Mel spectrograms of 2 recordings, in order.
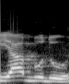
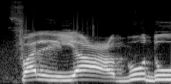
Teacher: یعنی حمزہ پڑھتے ہیں عین کو چھوڑ دیتے ہیں، یعنی عین پڑھتے ہی نہیں ہے، چینج کر دیتے ہیں حمزہ میں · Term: لحن جلی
